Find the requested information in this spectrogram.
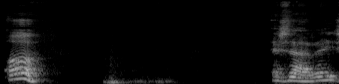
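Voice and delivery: a high, loud incredulous king; king scoffing at the claim; mock surprised king. King to the fat man, high incredulous scoff.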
